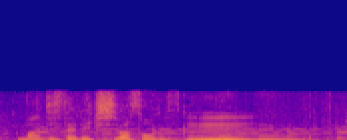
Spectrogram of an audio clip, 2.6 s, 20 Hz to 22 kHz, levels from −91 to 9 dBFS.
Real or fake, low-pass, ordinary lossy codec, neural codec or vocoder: real; none; none; none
